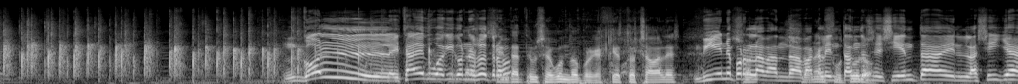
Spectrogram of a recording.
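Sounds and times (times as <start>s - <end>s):
small group clapping: 0.0s - 5.1s
speech: 2.8s - 10.1s.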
